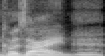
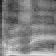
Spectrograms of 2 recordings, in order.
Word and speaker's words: Ko'Zeine: off which we can describe simply uh as coine cosine as not cozine I already corrected I already I did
